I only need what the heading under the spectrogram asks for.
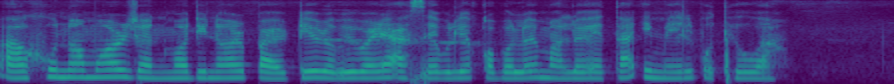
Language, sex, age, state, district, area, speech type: Assamese, female, 18-30, Assam, Darrang, rural, read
